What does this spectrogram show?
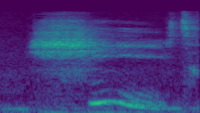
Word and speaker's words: sheet: But in the cases where you should have pronounced the long E, the smile saves you.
